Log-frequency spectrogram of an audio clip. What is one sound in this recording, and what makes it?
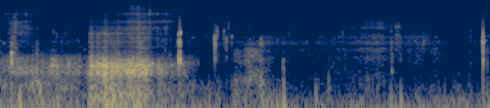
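Small waves wash onto a pebble shore.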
